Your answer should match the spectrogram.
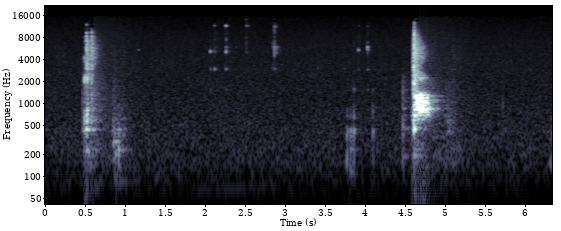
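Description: Small steel hex keys and an aluminium camera L-bracket handled on a wooden table: a few light metallic clinks, with a louder handling noise about half a second in and the loudest one a little after four seconds.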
